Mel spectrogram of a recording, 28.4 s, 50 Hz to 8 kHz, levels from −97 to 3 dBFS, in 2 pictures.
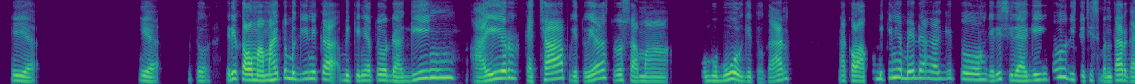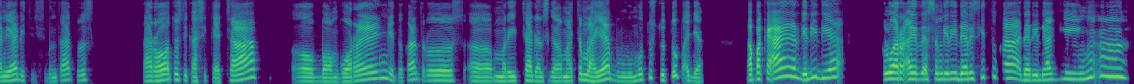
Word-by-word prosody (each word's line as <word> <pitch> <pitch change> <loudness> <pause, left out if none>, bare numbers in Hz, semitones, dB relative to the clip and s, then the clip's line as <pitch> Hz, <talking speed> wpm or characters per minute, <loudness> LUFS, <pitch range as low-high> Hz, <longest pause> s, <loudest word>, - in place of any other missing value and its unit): Iya. 165 -4 0 1.3
Iya, 160 -4 -1 0.4
betul. 165 +1 -9 0.2
Jadi, 230 +5 +3
kalau 195 -3 +7
mamah 190 +4 +4
itu 265 - -5
begini 230 0 -1
Kak 210 -4 -1
bikinnya 180 0 -2
tuh 185 -2 0
daging, 250 - +1 0.2
air, 230 - +3
kecap, 215 - +1
gitu 155 -1 -6
ya, 235 +10 0
terus 190 -3 -5
sama 150 -1 -4 0.4
bumbu-bumbu, 165 +4 +2
gitu 130 -6 -9
kan. 180 +8 -2 0.7
Nah, 175 - -7
kalau 165 -3 +1
aku 240 - -18
bikinnya 275 +5 -1
beda 255 +1 0
enggak 230 -1 -3 0.2
gitu. 215 -3 0
Jadi 190 +4 -4
si 185 - -9
daging 185 +5 -1
tuh 300 +2 -2
dicuci 180 -4 -9
sebentar, 150 +6 -1
kan 155 0 -4
ya, 175 +5 +1
dicuci 170 -3 -12
sebentar, 145 +8 -7
terus 185 +2 -10 0.6
taruh, 170 +4 +2
terus 200 -2 -2
dikasih 155 -2 -7
kecap, 195 - +2 0.5
eee, 150 0 -1
bawang 140 -1 -3
goreng, 180 - +1
gitu 145 -7 -7
kan, 205 +3 -1
terus, 175 0 -1
eee, 150 -1 -3
merica 160 +2 -1
dan 155 -1 -2
segala 150 -1 -4
macamlah 155 +2 0
ya 200 +5 +5
bumbu-bumbu, 155 +4 -3
terus 270 -2 -8
tutup 170 -3 -2
aja. 150 -3 -4 0.6
Enggak - - +4
pakai - - +3
air. 315 +1 +7
Jadi 230 +8 +3
dia 275 +3 +3 0.6
keluar 230 +1 +8
airnya 220 0 +4
sendiri 220 +1 +1
dari 220 +1 +4
situ 290 +6 -5
Kak, 250 -5 +1
dari 185 -1 +2
daging, 215 +2 -1
heeh, 315 +1 +3
185 Hz, 155 wpm, -22 LUFS, 160-230 Hz, 1.3 s, keluar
